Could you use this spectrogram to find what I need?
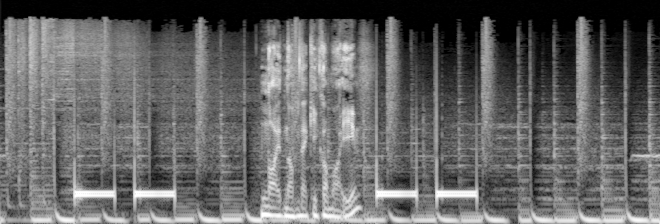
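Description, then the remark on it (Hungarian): A telephone ringback tone from a call placed by the Petőfi Rádió live request show to a listener sounds in two pairs of steady, clear pulses over a backdrop of music, with a man speaking briefly between the pairs. “Az élő kívánság műsorból telefonálok.”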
